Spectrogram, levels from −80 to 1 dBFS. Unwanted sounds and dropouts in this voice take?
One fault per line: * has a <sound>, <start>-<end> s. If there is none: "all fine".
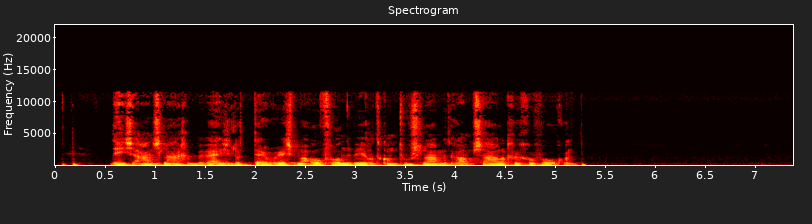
all fine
